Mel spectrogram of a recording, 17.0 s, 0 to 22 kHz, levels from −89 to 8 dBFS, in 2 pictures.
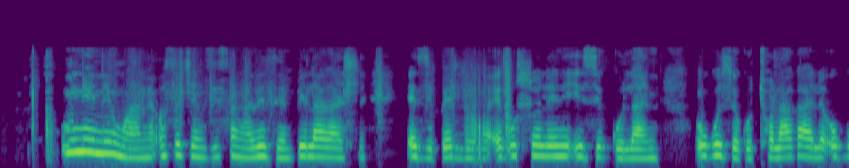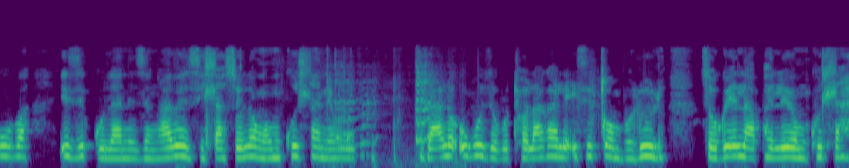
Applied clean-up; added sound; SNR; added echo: neural mask model RNNoise.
